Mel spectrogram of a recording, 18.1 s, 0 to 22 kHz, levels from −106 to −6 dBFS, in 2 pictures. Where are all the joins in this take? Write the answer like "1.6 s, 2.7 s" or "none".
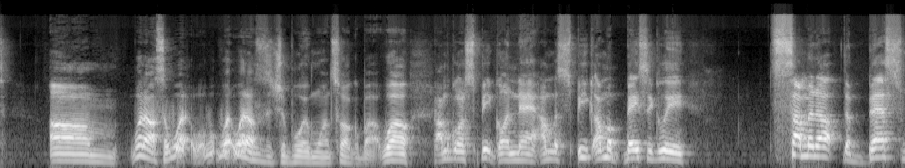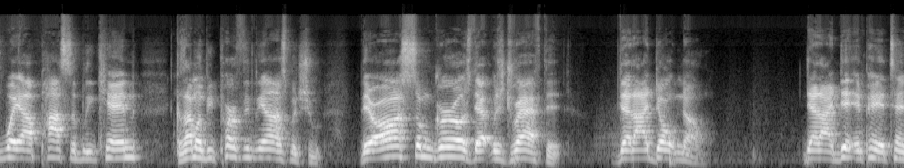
4.3 s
